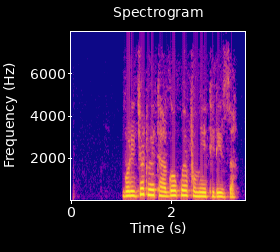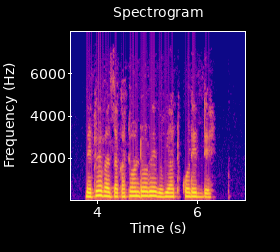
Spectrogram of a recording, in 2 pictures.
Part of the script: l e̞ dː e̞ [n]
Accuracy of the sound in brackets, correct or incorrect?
incorrect: none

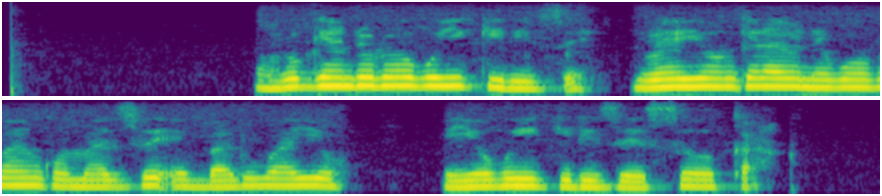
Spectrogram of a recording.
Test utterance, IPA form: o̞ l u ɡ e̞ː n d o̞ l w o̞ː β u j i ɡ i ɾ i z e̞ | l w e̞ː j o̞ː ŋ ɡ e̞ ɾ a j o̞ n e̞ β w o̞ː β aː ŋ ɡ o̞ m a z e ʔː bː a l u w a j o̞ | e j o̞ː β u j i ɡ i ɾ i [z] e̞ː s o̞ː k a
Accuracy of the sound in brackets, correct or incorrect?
correct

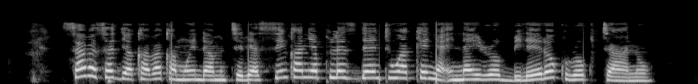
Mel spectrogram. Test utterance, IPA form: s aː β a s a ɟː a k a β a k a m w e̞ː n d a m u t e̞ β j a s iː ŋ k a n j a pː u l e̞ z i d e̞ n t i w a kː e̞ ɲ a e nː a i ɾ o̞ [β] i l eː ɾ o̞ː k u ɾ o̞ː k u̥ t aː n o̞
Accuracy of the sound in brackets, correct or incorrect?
incorrect: b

